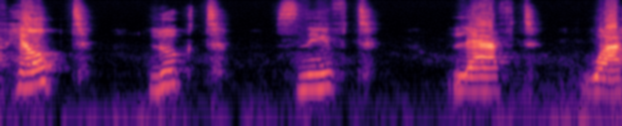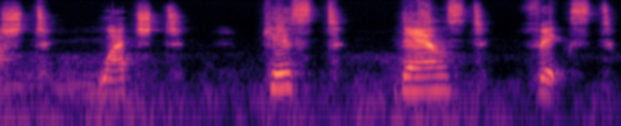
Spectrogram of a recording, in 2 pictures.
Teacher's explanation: for the voiceless sounds we're going to pronounce it like T and there's an aspiration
